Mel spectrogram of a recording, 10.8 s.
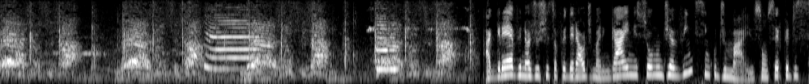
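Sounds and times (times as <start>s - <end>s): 
horns honking: 0.0s - 6.3s
protest crowd: 0.0s - 6.4s
whistles blowing: 0.6s - 1.5s, 2.7s - 3.4s, 4.9s - 6.4s
speech: 6.6s - 10.7s.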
